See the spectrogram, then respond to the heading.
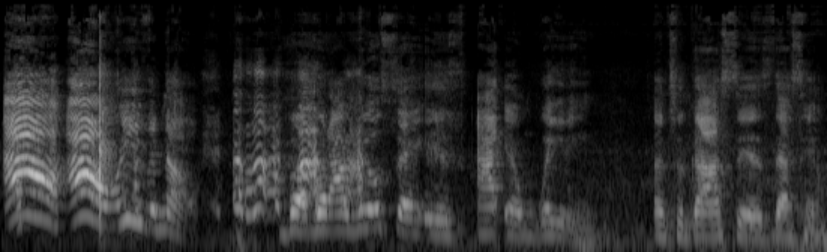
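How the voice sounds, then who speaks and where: A fairly high-pitched woman speaks in an animated tone at a fairly slow pace, with very wide pitch swings, big swings in loudness, long, frequent pauses and noticeable background noise. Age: 60s. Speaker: podcast co-host. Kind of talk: casual chat.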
